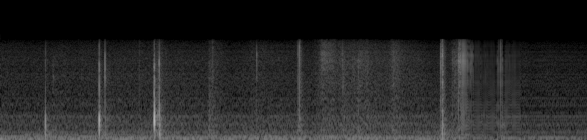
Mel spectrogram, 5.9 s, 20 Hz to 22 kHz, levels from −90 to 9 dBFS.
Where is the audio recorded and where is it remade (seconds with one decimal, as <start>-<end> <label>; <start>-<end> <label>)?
0.0-4.6 recorded; 4.6-5.2 remade; 5.2-5.9 recorded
